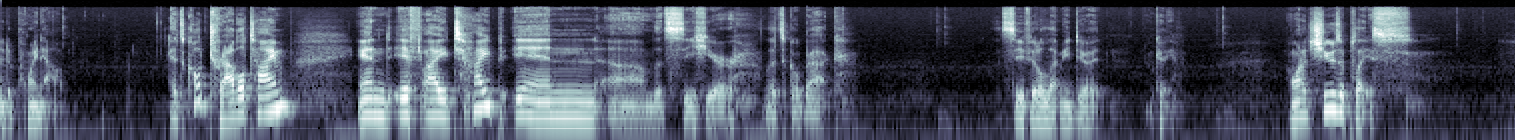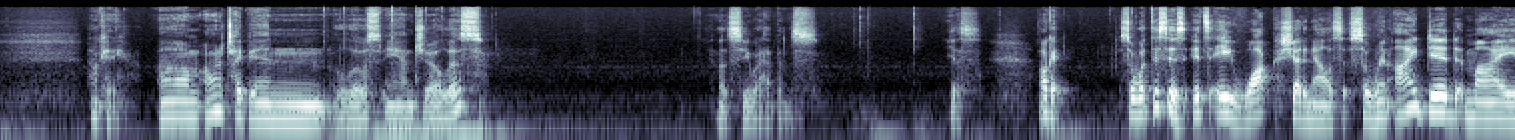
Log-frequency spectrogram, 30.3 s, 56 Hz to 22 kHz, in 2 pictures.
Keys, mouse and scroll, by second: 15.2 Escape, 18.1-20.3 typing, 21.9 typing, 24.3 Return.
